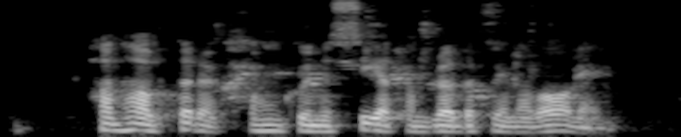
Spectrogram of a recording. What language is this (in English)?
Swedish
